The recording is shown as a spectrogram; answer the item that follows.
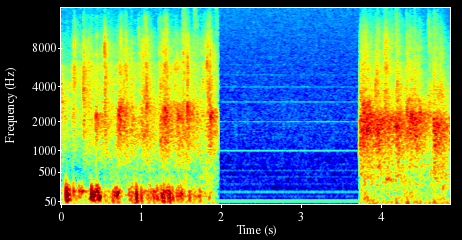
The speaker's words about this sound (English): Would you greet him with some claps?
